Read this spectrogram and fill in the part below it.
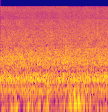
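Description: Honey bees buzz in an open hive colony, a dense, steady hum of many insects close by with no talking over it.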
